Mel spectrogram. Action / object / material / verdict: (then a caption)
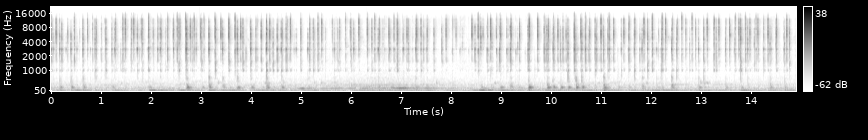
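tap / wooden comb tapped and scratched with fingernails / wood / none. Long painted nails tap and scratch along the body and teeth of a flat, solid light-wood wide-tooth comb lying on a grey felt mat. The result is a quiet, continuous stream of rapid, crisp clicks and dry ticks with a bright edge around 2.8 kHz. Each tap dies away almost instantly.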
